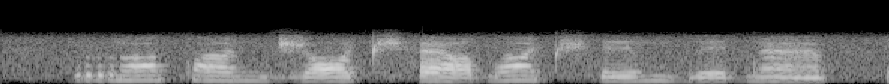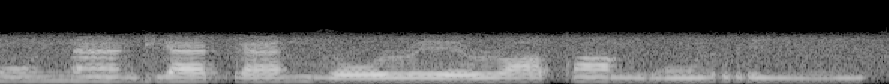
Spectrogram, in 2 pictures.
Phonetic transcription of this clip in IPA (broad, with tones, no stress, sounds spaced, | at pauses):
r õ˨˥ tˤ ẽ˨˩ n d͡ʒ ɒ˩˧ t͡ʃʰ æ˧˩˧ dˤ ũ˥˨ t͡ʃʰ e˨˥ m b e˩˧ d æ̃˧˩˧ pː ũ˨˥ n æ̃˥˨ ɡ j æ˦ ɡ æ˨˥ n z o˩˧ ɹ e˧˩˧ ɹ ɒ˦ tˤ õ˥˨ ŋ ɡ ũ˨˥ r i˧˩˧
